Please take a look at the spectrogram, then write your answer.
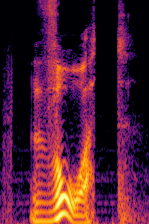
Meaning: wet
- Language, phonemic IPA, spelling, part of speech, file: Swedish, /voːt/, våt, adjective, Sv-våt.ogg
